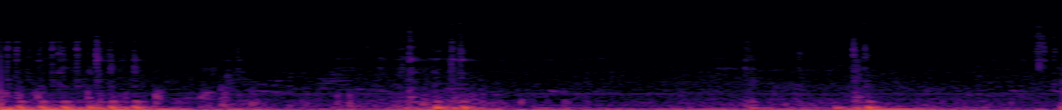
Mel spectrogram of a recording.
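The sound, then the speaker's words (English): Computer keyboard keys clicking in short, uneven bursts of taps, moderately quiet, as someone steps through a video frame by frame, with brief pauses between flurries and a low hum underneath. “Can I see the keyboard?”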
